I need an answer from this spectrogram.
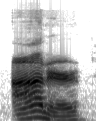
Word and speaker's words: honor: is a short o the h of course is silent so that's why somebody honor not somebody owner so those o's are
